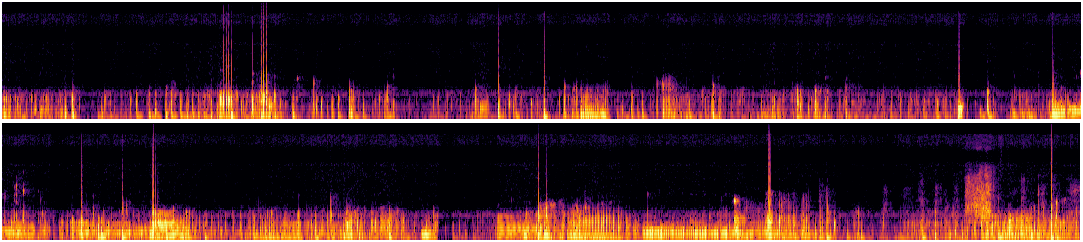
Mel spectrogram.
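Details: Loud, frequent low gurgling and rumbling stomach growling recorded during a period of flatulence: active bowel sounds (borborygmi).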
